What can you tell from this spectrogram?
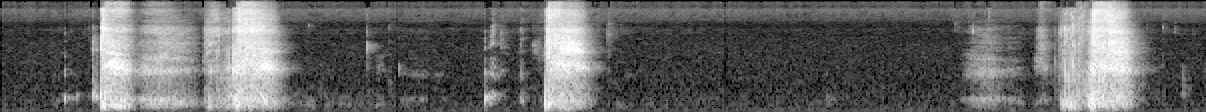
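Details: Adult sneezing four times with a cold, the first two in quick succession, each preceded by a brief catching inhalation.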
